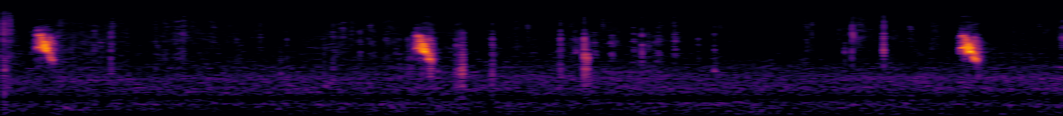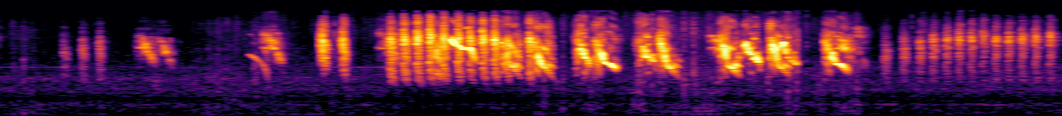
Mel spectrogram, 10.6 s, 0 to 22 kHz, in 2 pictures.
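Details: Sparrows at a Tenmangu shrine on 10 June 2024 fly onto a hand to be fed. Sparse high chirps give way to a dense burst of rapid, overlapping chirping in the final seconds.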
